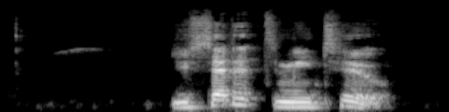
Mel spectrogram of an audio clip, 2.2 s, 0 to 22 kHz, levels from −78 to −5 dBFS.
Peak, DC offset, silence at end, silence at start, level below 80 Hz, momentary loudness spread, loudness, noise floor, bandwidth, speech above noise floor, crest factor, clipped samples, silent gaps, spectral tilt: -2 dBFS; under 0.1%; 0.3 s; 0.85 s; -60 dBFS; 10 LU; -20 LUFS; -56 dBFS; 15.5 kHz; 36 dB; 20 dB; under 0.1%; none; -4 dB/octave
